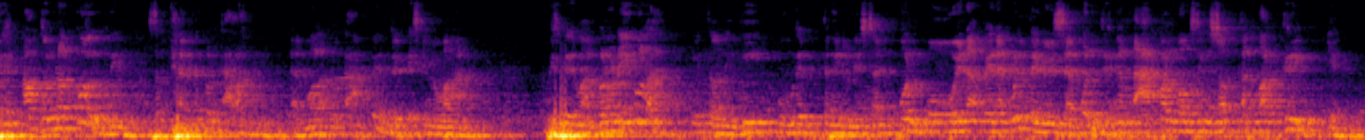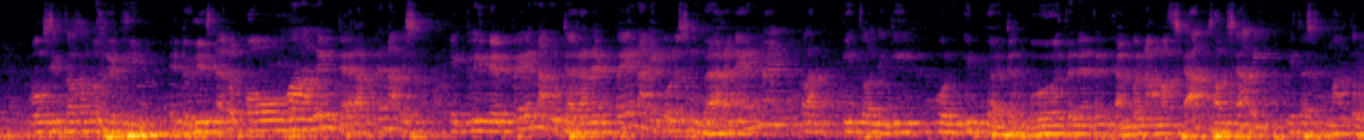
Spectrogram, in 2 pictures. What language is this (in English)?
Indonesian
